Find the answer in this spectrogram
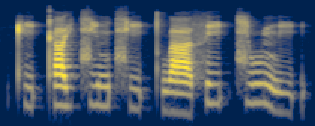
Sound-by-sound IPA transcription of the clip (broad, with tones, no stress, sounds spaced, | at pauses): kʰ i˨ ʔ kʰ a˧ j t͡ɕ i˧ m t͡ɕʰ i˨ ʔ t̪ʰ w a˨˩ s i˦ ʔ t͡ɕ u˦ n̪ i˨ ʔ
